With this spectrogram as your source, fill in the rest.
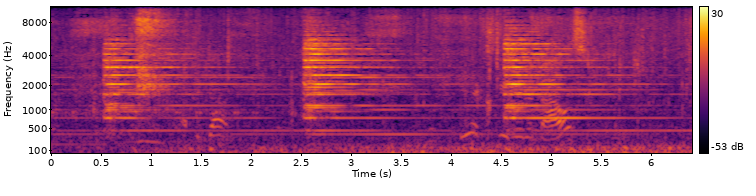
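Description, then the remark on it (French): Church bells toll loudly, with three resonant strikes about two seconds apart whose long ringing hum carries between them, while voices murmur faintly underneath. “did you hear the bells ring?”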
